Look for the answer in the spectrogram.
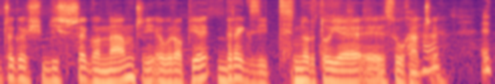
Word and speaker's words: Brexit: I teraz jeśli chodzi o Brexit, bo ja jednak chyba bym wymawiała tutaj ksy, a nie gzy, czyli Brexit, było pytanie o to, dlaczego Brexit piszemy wielką literą.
